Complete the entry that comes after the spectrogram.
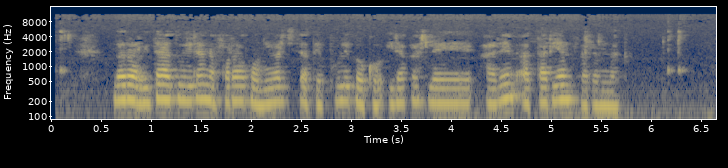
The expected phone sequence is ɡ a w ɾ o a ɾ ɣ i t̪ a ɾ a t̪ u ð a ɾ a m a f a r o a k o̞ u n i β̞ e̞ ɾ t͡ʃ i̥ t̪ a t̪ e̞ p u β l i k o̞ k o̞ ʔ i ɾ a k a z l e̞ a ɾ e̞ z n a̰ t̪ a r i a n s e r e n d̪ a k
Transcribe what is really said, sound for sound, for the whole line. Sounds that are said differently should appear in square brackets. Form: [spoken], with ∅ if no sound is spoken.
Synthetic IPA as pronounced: ɡ a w ɾ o a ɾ ɣ i t̪ a ɾ a t̪ u ð [i] ɾ a [n] a f a r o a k o̞ u n i β̞ e̞ ɾ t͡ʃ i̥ t̪ a t̪ e̞ p u β l i k o̞ k o̞ ʔ i ɾ a k a z l e̞ a ɾ e̞ [∅] n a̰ t̪ a [ɾ] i a n s e r e n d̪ a k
